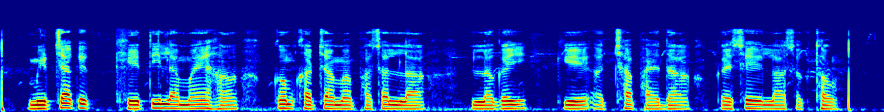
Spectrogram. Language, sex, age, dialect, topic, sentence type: Chhattisgarhi, male, 18-24, Northern/Bhandar, agriculture, question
